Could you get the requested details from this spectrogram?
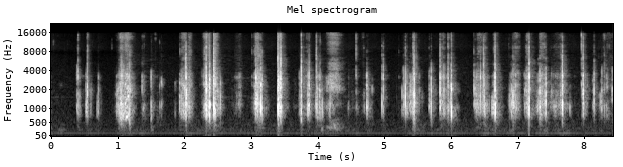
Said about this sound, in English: It's a Rubik's Cube.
